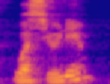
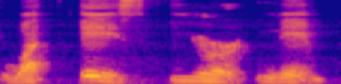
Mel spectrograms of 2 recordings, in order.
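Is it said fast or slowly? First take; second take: fast; slowly. First: It is said fast, with words run together. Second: It is said slowly, each word in full.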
